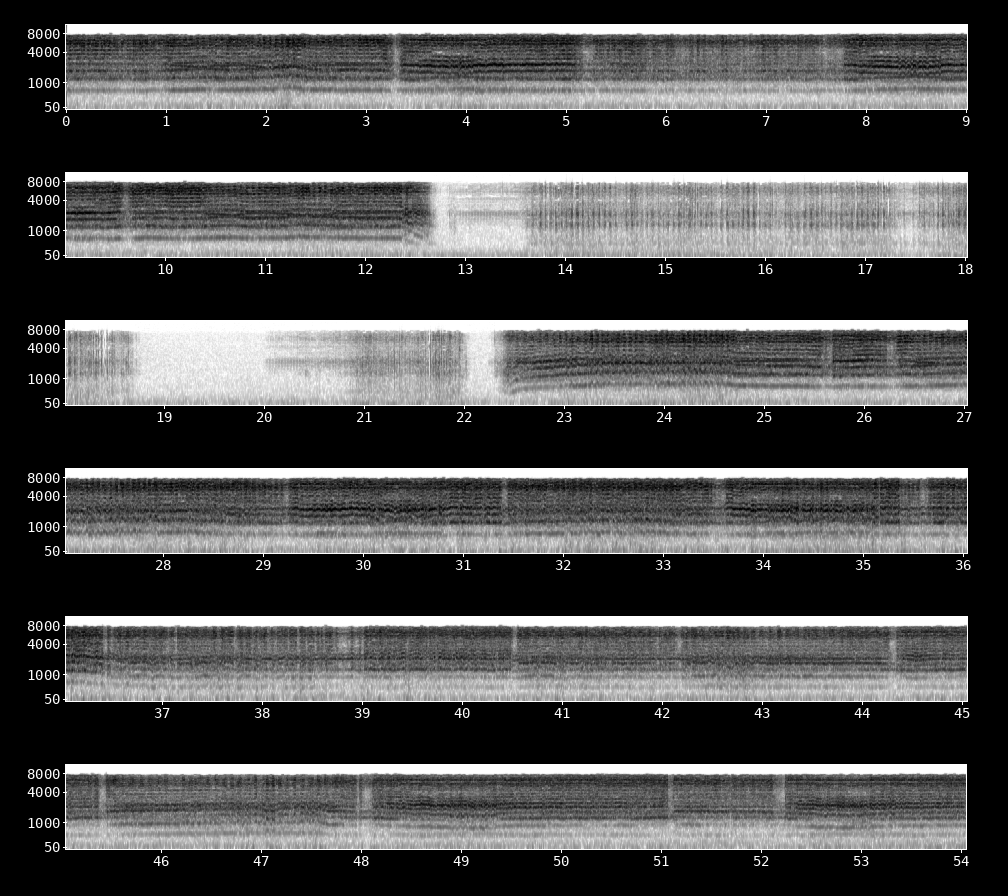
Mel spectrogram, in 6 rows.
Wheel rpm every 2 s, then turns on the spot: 160, 160, 160, 160, 160, 160, 50, 10, 20, 10, 20, 120, 160, 160, 160, 160, 160, 160, 130, 120, 120, 110, 120, 110, 110, 110, 110.
12-20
